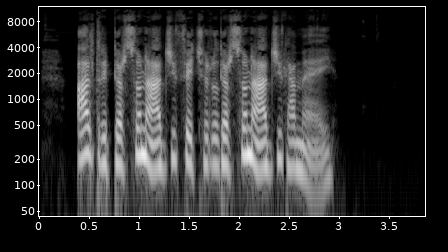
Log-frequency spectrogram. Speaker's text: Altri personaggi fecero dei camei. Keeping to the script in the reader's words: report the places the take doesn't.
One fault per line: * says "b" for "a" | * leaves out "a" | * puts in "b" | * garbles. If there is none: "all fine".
* says "personaggi" for "dei"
